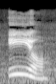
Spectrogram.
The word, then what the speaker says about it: ঞ: ঝ, ঝ, ইয়, ইয়, ইয়। অনেকে এই উচ্চারণটাও ভুল করে, এটা হচ্ছে ইয়। ট, ট, ঠ, ঠ, ড, ড, ঢ, ঢ।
